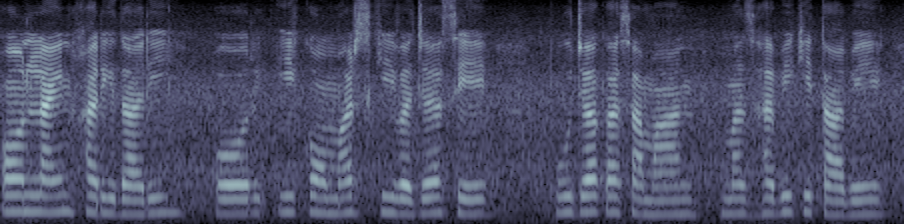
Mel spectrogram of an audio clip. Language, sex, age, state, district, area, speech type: Urdu, female, 30-45, Delhi, North East Delhi, urban, spontaneous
